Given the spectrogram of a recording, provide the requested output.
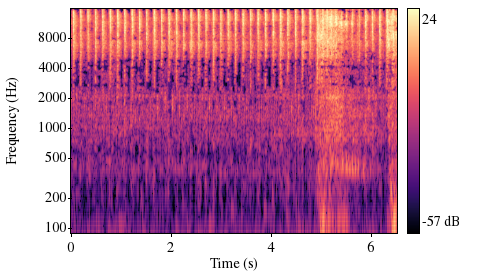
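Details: Honda Accord Prestige, ignition timing set by distributor without a timing light, deliberately advanced: engine idles with a quick, sharp pulse at raised speed, the over-advanced timing lifting the rpm (also said to cause heating, knocking, high consumption).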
